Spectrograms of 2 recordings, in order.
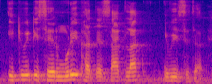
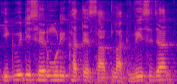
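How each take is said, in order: The two takes are said the same way.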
